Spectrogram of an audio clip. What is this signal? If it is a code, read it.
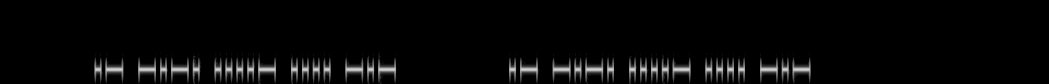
Morse code, heard as a keyed tone, about 21 wpm, 700 Hz. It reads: AC4HK AC4HK
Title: USA Call Signs - 5 Characters - Repeated 2x - 22wpm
